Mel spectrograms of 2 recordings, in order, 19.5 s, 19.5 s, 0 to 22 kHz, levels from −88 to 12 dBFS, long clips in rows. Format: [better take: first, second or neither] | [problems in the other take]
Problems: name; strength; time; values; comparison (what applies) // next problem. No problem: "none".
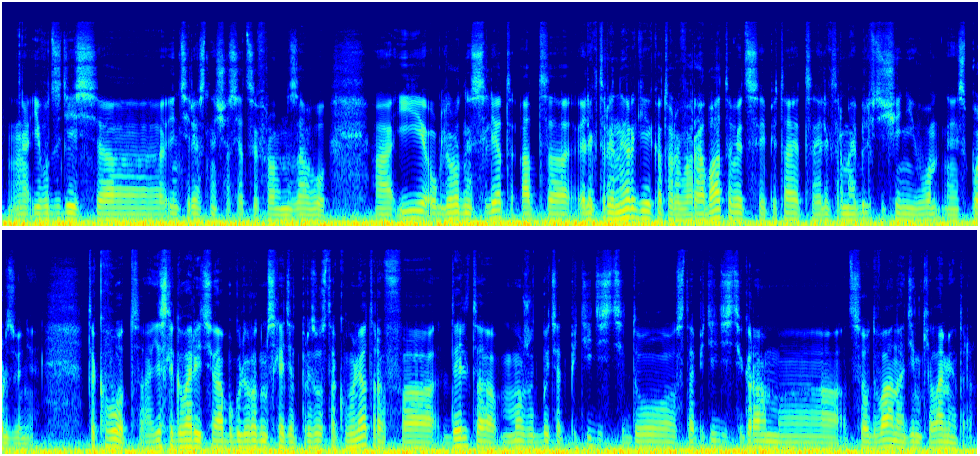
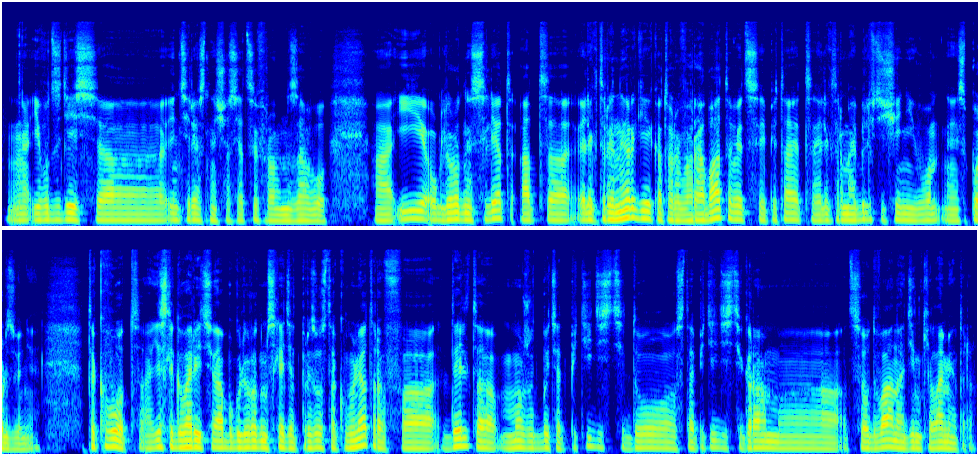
second | low rumble; noticeable; throughout; 20 dB below the speech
